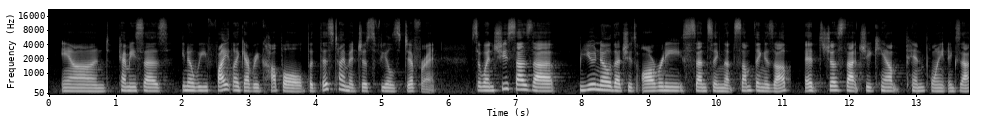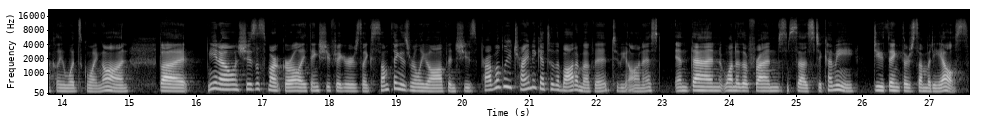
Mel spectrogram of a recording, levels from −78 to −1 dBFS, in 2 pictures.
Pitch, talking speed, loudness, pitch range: 170 Hz, 190 wpm, -24 LUFS, 155-185 Hz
